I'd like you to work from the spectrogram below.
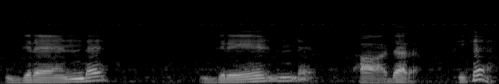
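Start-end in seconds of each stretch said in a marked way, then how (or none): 2.2-4.2 ग्रैंडफादर stretched very slowly and softly; slow model pronunciation. Shown as a demonstration. Teacher slowly saying "ग्रैंडफादर" as pupils write. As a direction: draw out "ग्रैंडफादर" slowly for writing. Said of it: "तो यहाँ लिख देते हैं".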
